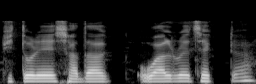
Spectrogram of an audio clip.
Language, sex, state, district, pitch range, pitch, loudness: Bengali, male, West Bengal, Cooch Behar, 135-145 Hz, 140 Hz, -15 LUFS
